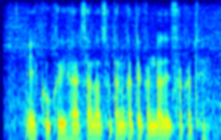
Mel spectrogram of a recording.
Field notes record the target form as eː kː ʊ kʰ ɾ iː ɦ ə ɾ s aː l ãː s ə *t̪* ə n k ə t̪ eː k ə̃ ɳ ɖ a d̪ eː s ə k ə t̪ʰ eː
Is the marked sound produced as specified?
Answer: yes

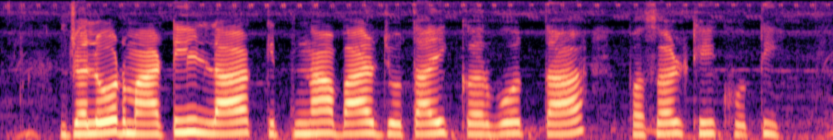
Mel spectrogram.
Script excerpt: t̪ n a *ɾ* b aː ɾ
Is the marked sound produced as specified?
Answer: no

